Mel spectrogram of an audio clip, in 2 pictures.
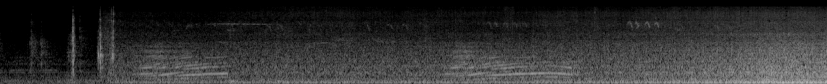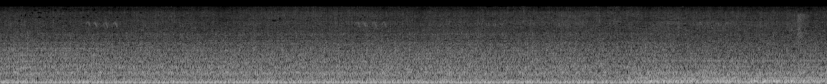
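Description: A tractor engine rumbles steadily nearby and grows louder.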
